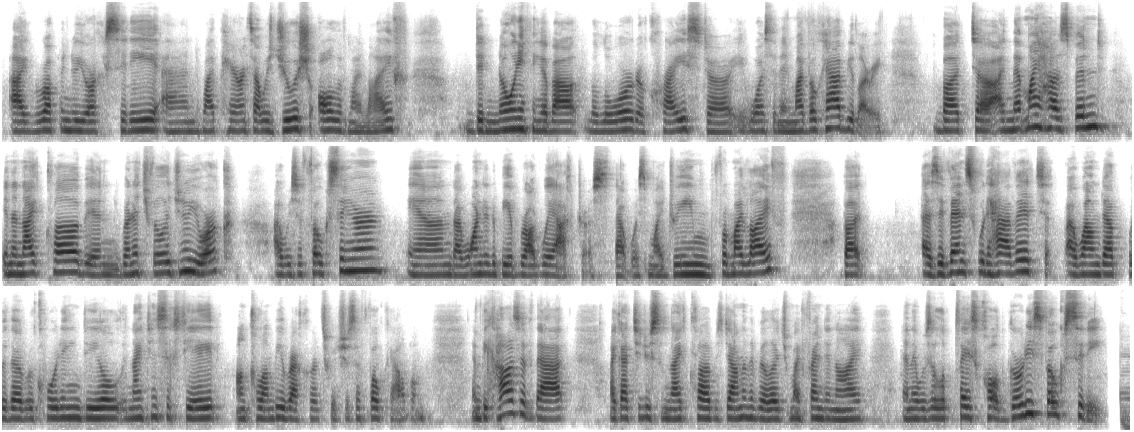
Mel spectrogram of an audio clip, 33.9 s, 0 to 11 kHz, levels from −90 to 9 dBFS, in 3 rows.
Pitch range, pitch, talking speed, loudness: 190-215 Hz, 200 Hz, 205 wpm, -16 LUFS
